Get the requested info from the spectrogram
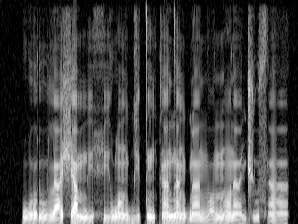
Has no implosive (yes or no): yes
